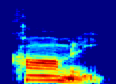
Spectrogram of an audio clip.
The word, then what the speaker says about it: calm: The problem should be discussed calmly. Calmly, ou pa répéter, ou pa prononcer L lan. OK? Nan calm, ou pa prononcer L lan, ou juste dit calm.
